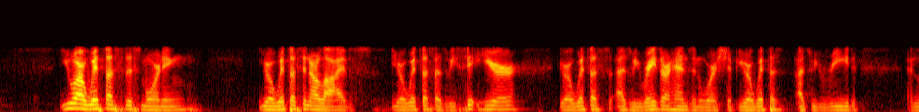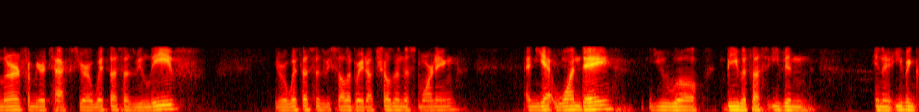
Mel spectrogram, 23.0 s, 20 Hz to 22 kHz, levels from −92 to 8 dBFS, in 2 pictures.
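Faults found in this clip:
AMR narrowband mobile codec, throughout: speech buzzy, synthetic; spectrogram empty above 3.8 kHz. Heavy vocal-tract-model coding damage, consistent with a low 6.7 kbps mode.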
